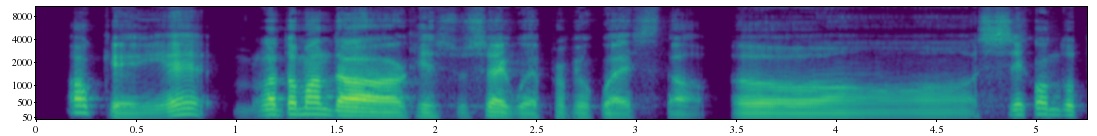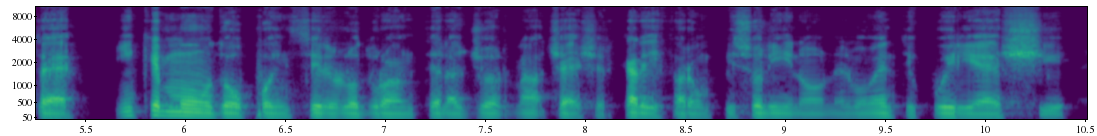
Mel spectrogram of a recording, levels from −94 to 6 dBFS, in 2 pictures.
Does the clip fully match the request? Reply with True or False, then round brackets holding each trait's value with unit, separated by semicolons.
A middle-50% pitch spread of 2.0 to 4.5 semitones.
True (2.8 semitones)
